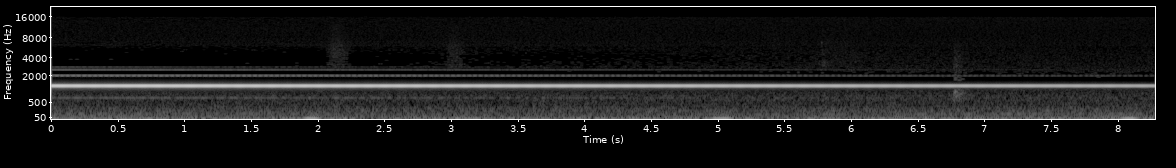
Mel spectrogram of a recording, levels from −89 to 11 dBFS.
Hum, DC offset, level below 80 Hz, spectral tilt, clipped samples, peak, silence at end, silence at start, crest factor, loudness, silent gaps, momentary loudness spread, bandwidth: none; 0.2%; -58 dBFS; -4 dB/octave; under 0.1%; -8 dBFS; 0 s; 0 s; 8 dB; -16 LUFS; none; 11 LU; 2.7 kHz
